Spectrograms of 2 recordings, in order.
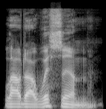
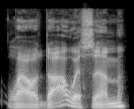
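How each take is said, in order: First: The stress falls on the syllable vis. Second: The stress falls on the syllable da. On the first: The speaker calls it right. "It sounds like" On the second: The speaker calls it wrong. "this will not sound like"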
